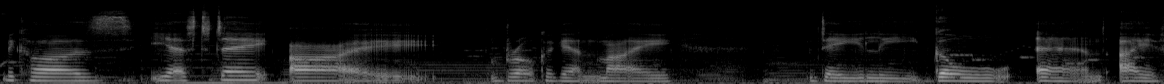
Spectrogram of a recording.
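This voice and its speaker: A young woman speaks very slowly, in a relaxed, casual reading-vlog way. Her voice has a gravelly, creaky edge, and she often pauses to think aloud. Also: on the low side. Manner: slow, unhurried, thinking aloud. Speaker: book vlogger. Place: in her bed at home.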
